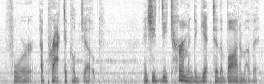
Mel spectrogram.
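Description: A man's voice: on the low side, a bit bright. A man narrating a fiction podcast as its host, telling the story in a dramatic, suspenseful present tense.

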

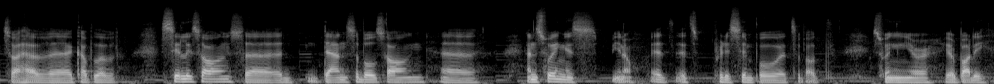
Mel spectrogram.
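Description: Swedish-native male musician, low and gravelly, halting casual answers. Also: steady tone, darkish tone, faint music behind. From Sweden. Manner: halting, many fillers and restarts. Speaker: musician guest. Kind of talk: casual interview.

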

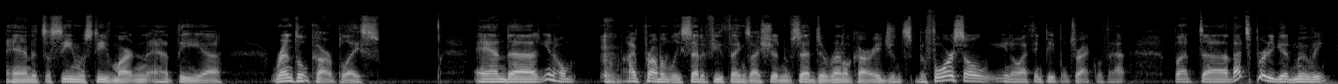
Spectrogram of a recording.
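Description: A hoarse, raspy male radio talk host chatting casually from his studio, rambling with restarts. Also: fairly low pitch, normal speed, darkish tone, no room sound. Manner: meandering, lots of fillers and restarts. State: hoarse from a cold. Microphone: studio mic.

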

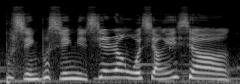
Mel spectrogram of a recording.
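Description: An actress playing an anxious young wife in a radio drama. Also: female voice, high voice, moderate pace, faint music behind, natural voice. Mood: panicked, anxious. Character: anxious young wife, tipsy, later hungover and fretful. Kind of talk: Mandarin radio drama acting.

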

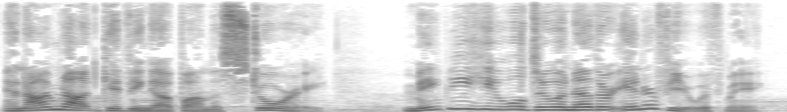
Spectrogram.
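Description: A woman's voice: fairly high pitch, sing-song, fast talker, fairly bright tone. An actress playing a determined, caring and persistent female news reporter in a radio drama. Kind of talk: scripted radio drama acting.

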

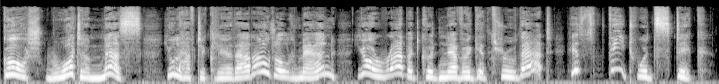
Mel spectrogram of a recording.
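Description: A woman's voice: on the high side, animated, moderate pace, hardly any pauses, dark tone, dry recording, studio quality, natural voice. A woman voicing a jovial village joker man who teases in a boisterous way. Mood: mocking. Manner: teasing, boisterous.

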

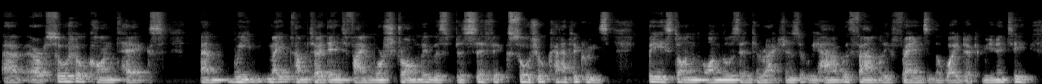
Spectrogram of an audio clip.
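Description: A low-pitched man explains things conversationally, like a counsellor answering interview questions. He often checks in as he goes. The recording is roomy and echoey, with him sitting some way from the microphone. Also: level tone, brisk. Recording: roomy echo, distant from mic.

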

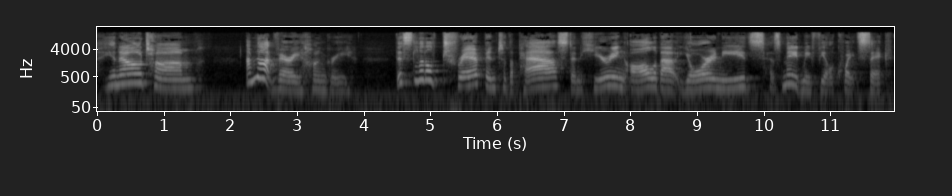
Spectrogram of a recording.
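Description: A woman acting in an audio play as a guarded, resentful adult daughter, measured and pointed with her brother. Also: mid-range voice, expressive, fairly bright tone. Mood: cold, hurt.

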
